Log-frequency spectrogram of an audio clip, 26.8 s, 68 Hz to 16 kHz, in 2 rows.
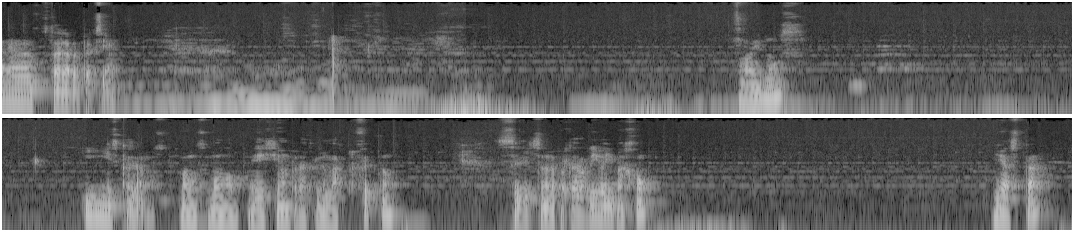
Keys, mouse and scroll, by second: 0.2 middle click, 0.6-1.9 drag, 1.9 middle click, 3.3-4.6 drag, 4.6 middle click, 9.3-11.0 drag, 11.0-12.2 middle drag, 13.3 s, 15.8-17.3 drag, 17.3-19.0 middle drag, 20.1-21.9 right drag, 21.0-22.6 drag, 22.6-25.3 middle drag, 25.3-26.7 drag.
